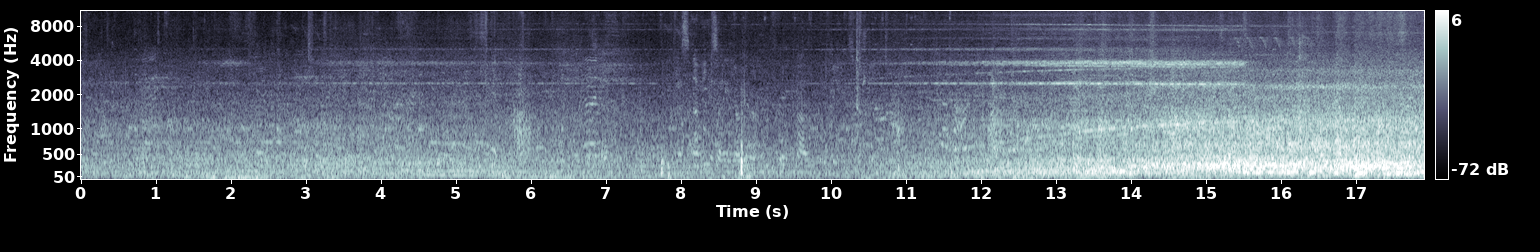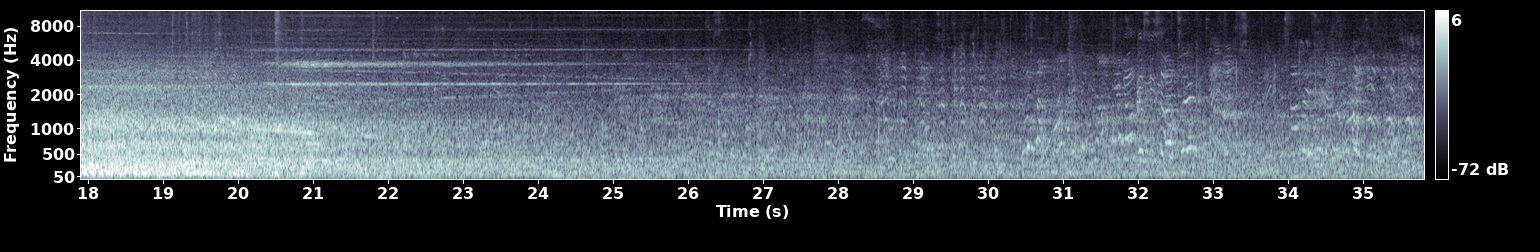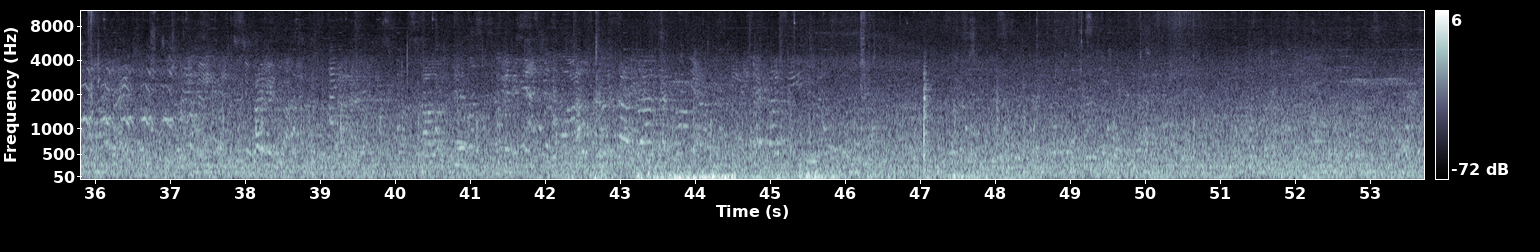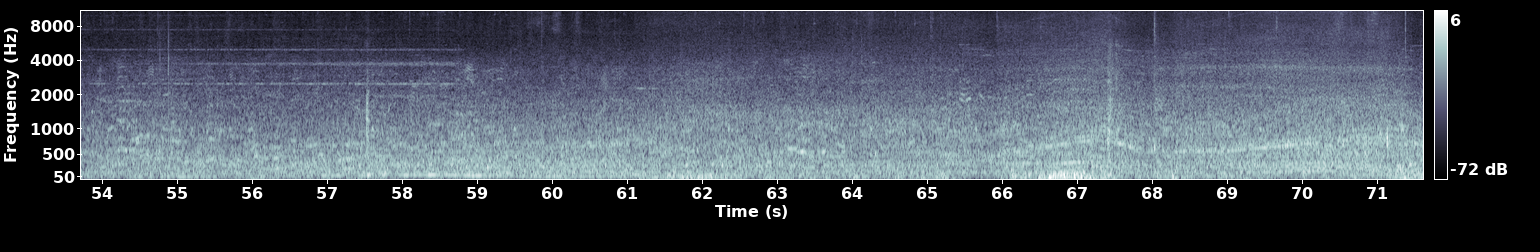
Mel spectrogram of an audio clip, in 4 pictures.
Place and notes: North City, Dublin, Ireland - Saint Patrick's before parade
Sound walks around Dublin before and after the world wide known Saint Patrick's parade.
This first recording was taken two hour before Saint Patrick's parade the parade on the single day in which an unmotorized Dublin reveals a whole different soundscape experience
17 March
